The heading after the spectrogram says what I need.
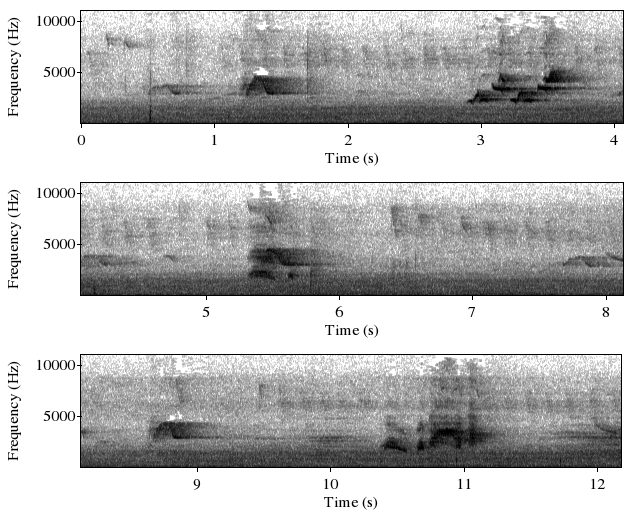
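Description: Cape robin-chat singing brief, high, sweet warbled phrases every two to three seconds over a steady hiss of background noise.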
